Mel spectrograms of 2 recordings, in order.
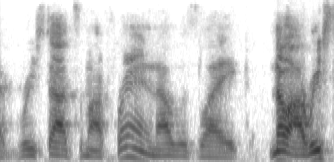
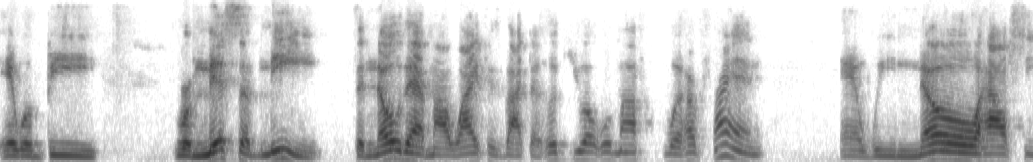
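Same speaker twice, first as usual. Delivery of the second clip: ordinary talk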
